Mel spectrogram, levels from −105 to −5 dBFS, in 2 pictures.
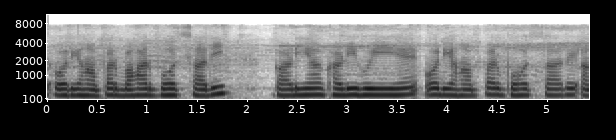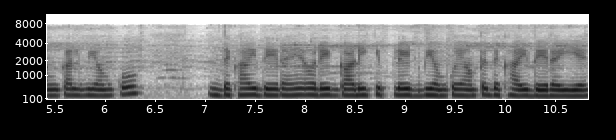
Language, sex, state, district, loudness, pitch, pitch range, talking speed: Hindi, female, Bihar, Jamui, -23 LUFS, 200 Hz, 190-205 Hz, 195 wpm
